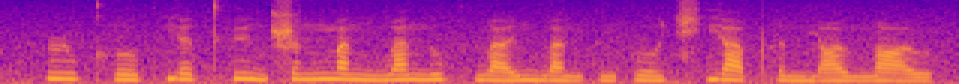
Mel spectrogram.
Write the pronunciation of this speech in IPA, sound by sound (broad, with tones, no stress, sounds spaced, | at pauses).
ɻ u˥˩ kʰ o˧˥ ʊ̯ pʰ j ɛ˥˧ t̪ʰ y˥˩ n ʂ ə˥ n m a˥˩ n n̪ w a˥ n u˥ pʰ w a˧˥ ɪ̯ m w a˨˩ n k ə˦ n k o˧˥ ʊ̯ t͡ɕʰ j ä˥˧ pʰ ə˥˩ n j ɑ˥ ʊ̯ n̪ ɑ˥˩ ʊ̯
